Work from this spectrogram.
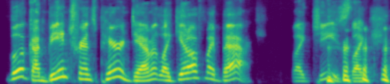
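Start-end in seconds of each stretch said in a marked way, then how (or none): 0.1-2.5 defensive, snapping, pitched-up outburst. Retelling snapping at a wife about being transparent: imitating own defensive outburst. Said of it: "I remember I do this multiple times with my wife".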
